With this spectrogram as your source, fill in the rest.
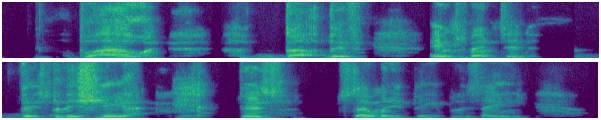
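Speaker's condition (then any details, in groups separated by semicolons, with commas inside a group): Cerebral palsy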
